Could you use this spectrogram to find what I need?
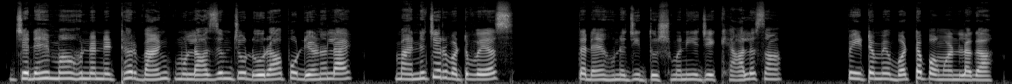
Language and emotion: Sindhi, fearful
